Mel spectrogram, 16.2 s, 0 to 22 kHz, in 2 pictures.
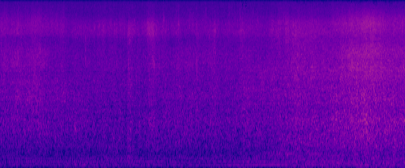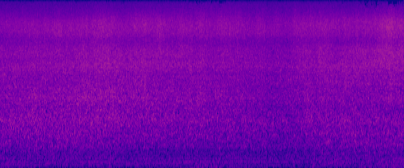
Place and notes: On the coast, Sound of the waves
Zoom H2n MS +XY
1 November 2014, 13:46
